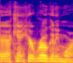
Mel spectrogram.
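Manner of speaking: plain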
